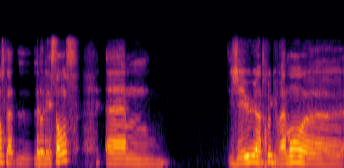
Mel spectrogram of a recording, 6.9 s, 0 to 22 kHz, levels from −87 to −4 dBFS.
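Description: From 0.51 to 0.70 s the speech stops moving and a buzz or hiss continuing the last sound fills 165 ms before the speech resumes where it left off, with nothing lost. This call audio freeze is likely a late-packet stall that emptied the jitter buffer, forcing the receiver to improvise until delivery caught up.

Just after, around 0.76 to 0.79 s, the speech jumps forward with almost no gap. About a tenth of a second is simply gone, the two sides butted together. This skip ahead happens when a stretch is discarded while later audio is already queued.

Between 1.97 and 2.78 s the speech drags to 89% speed at unchanged pitch, with stretched sounds. This jitter buffer slow-down comes from the receiver repeating single pitch periods many times to add 93 ms of reserve while its buffer ran low.

From 6.43 to 6.77 s the speech turns hurried, running at 121% speed without any pitch rise. In this jitter buffer speed-up the receiver trimmed short pitch-period pieces repeatedly, removing roughly 70 ms to shrink an overfull buffer back toward its target delay.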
